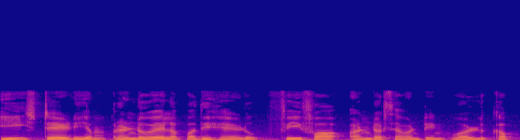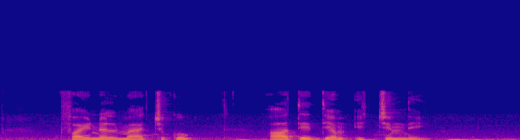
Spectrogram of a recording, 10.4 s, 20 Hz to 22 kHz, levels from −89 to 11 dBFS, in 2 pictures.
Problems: constant background noise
